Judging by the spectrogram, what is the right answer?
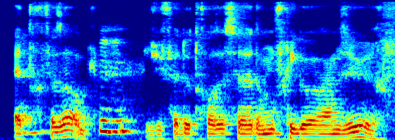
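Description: Audible room echo surrounds a man speaking at a moderate pace in a fairly low pitch. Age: 20s. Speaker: winegrower. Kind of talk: casual interview.

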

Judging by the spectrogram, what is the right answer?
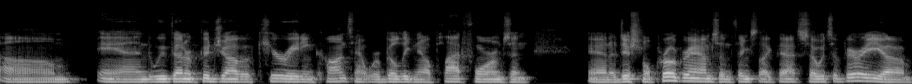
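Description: Against a quiet background, a man with a plain, everyday voice talks at a moderate pace, medium in pitch, with fairly even intonation. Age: 60s. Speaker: cardiologist and longevity doctor. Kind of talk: interview.

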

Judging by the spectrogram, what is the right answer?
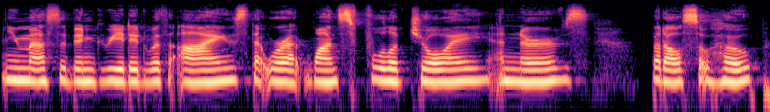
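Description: The recording is very clean, with a silent background. A woman at a medium pitch speaks at a moderate pace with monotone, flat intonation. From California. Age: 40s. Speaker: storyteller. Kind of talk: storytelling performance. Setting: stage with audience.

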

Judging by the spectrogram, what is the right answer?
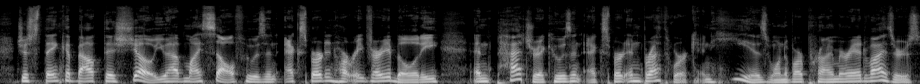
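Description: The recording is very clean, with a silent background. Speech moves at a fairly quick pace with ordinary pitch variation. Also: man, medium pitch for a man, hardly any pauses. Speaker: podcast host. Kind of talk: casual interview. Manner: halting, filler-heavy.

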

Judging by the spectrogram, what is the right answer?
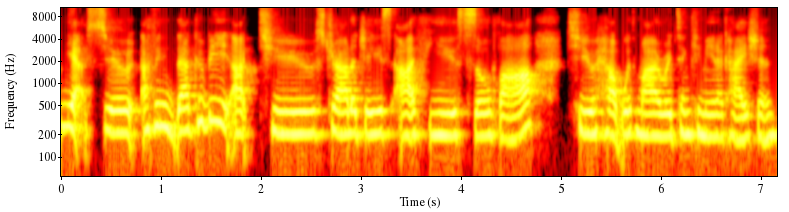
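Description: A woman with a Chinese accent talks at a moderate pace, fairly high in pitch, with fairly even intonation and a quiet background. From China. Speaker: speech pathologist. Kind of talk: interview.

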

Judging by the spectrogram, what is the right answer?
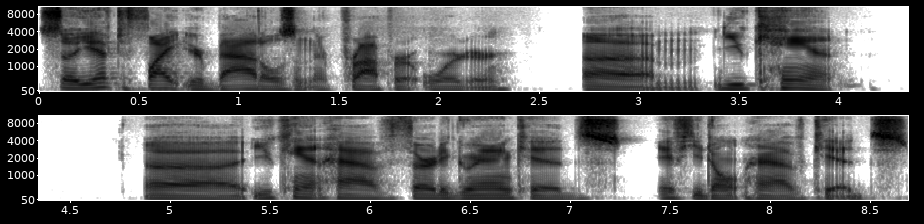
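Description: This man has an unremarkable speaking voice, medium pitch, and ordinary pitch variation, at a fairly slow pace. The recording is very clean, with a silent background. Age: young. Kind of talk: casual chat.

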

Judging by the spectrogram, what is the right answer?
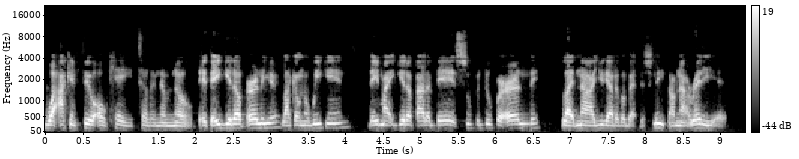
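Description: Here is a man with a North Carolina accent. He talks at a fairly quick pace. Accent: Southern US, North Carolina. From US South, Charlotte, North Carolina. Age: 30s. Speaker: hip hop artist. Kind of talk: casual chat.

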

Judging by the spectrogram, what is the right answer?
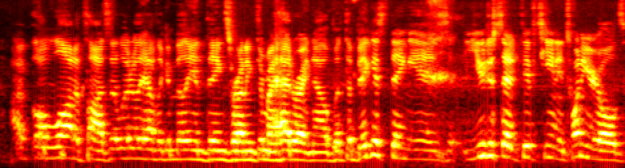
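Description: Very fast speech from a man with a high pitch, fairly even intonation and hardly any pauses, against noticeable background noise. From Colorado, US. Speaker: health and mindset coach. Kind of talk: live-stream interview.

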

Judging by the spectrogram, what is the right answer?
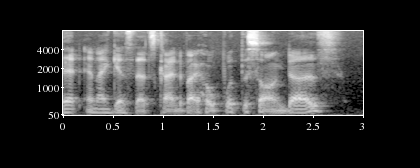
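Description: A man with an American accent speaks at a medium pitch. Vocal fry runs through his voice. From Pennsylvania, Harrisburg. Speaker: musician. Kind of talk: casual chat. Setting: in-person recording in a house. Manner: halting, repeats words.

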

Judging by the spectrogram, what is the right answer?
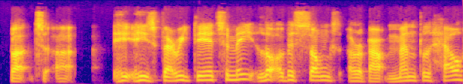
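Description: A man with an English accent at a moderate pace. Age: 50s. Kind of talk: interview.

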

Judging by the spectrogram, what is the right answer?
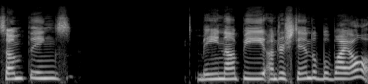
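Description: Raised and projected, the voice moves at a fairly slow pace in a dry, close sound with no echo on a very clean recording with a silent background. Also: woman. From Kerala, India. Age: 30s. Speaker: podcaster. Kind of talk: motivational solo podcast. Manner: animated.

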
